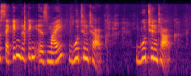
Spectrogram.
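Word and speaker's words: Guten Tag: तो second greeting is माय गूटन टाग।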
